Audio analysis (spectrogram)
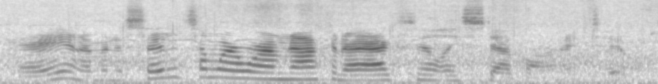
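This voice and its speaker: A woman speaks loudly. Her voice has audible room echo, and there is noticeable background noise. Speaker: beekeeper. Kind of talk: tutorial.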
